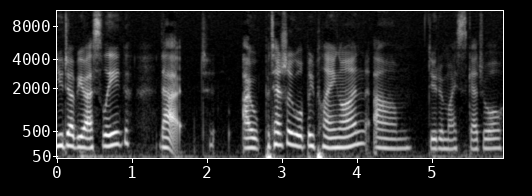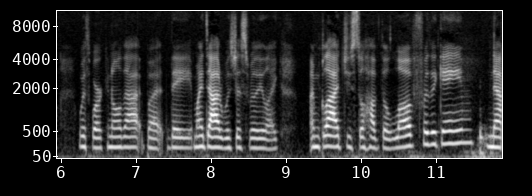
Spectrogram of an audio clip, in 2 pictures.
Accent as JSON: {"language": "English", "town": "Edmonton", "region": "Alberta", "country": "Canada", "tie": "born or raised there", "moved": "as an adult"}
